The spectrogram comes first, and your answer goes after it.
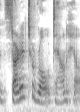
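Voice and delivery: plain reading voice

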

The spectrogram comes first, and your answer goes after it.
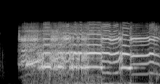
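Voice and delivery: loud, high-pitched scream.

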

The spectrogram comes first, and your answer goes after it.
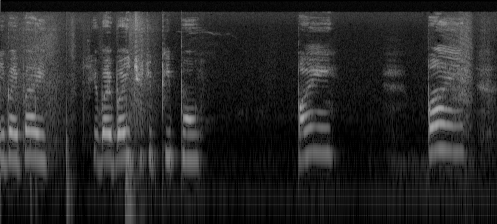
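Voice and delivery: squeaky, high little dog voice. Voicing the pet dog's thoughts while it sniffs around: voicing the dog. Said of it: "He's looking at me like".

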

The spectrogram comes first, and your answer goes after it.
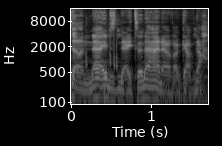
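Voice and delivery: bad, terrible, put-on Cockney accent. Roleplay, introducing a self-insert character in a terrible Cockney accent. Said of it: "Please forgive me for my terrible Cockney accent".

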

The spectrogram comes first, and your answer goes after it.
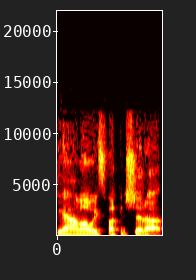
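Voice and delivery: normal talking voice

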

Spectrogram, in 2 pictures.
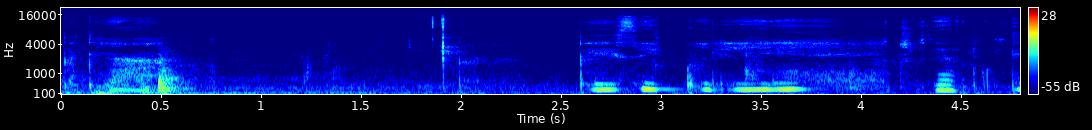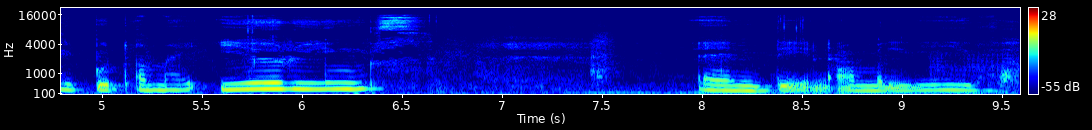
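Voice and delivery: hushed whisper. Speaking while everyone in the house is sleeping, whispering. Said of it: "the reason why I'm whispering".

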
